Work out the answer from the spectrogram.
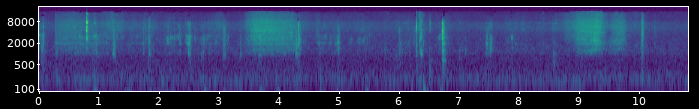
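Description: Someone chewing and eating soft rolled omelette (dashimaki tamago) with wooden chopsticks, with small scattered clicks. There are two sharper clicks about six and a half seconds in as the chopsticks are set down on their rest.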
